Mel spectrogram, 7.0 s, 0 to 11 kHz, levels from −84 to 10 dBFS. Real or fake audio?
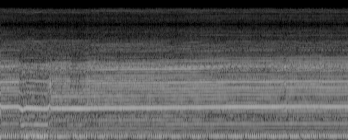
real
